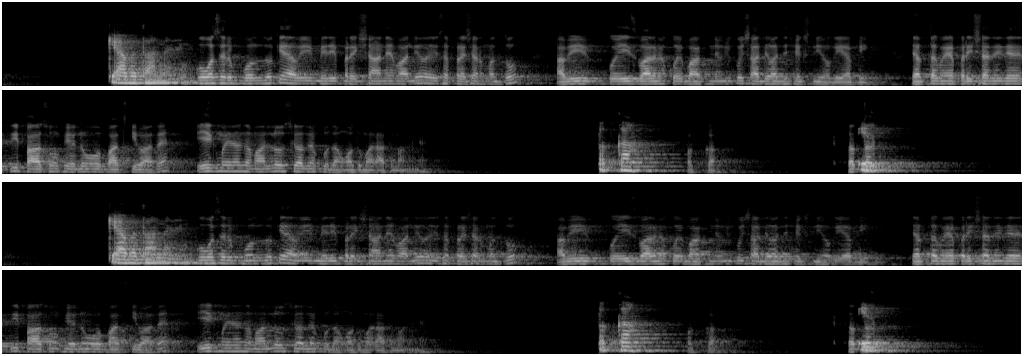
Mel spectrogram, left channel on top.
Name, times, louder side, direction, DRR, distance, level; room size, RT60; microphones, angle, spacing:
voice 1, 1.1-1.9 16.2-16.7 18.8-18.9, left 1 dB, 10° left, 5 dB, 1.2 m, -23 dB
voice 2, 1.7-5.2 5.5-8.7 9.1-11.9 12.1-14.4 17.2-17.4 18.7-18.9, left 2 dB, 50° left, 11 dB, 0.8 m, -30 dB
24.0 x 9.3 x 5.0 m, 1.3 s
head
